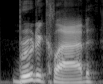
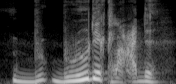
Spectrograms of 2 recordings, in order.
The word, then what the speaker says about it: Brudiclad: Oh, you give it a try first, and then I'll make fun of you for saying it wrong. – It's Brudiclad. – Totally wrong. – Telchor Engineer. Really, how would you say that? – Brudiclad. – It's Brudiclad. – Brudiclad. – Oh, if you say it like Scottish, then it sounds way better. It's like Mother of Runes.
